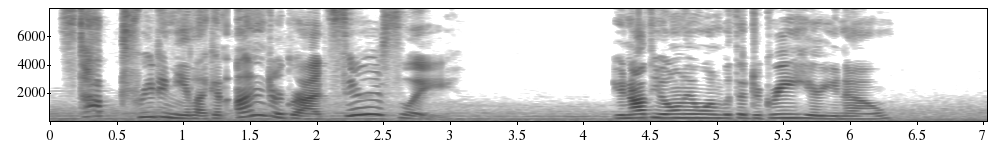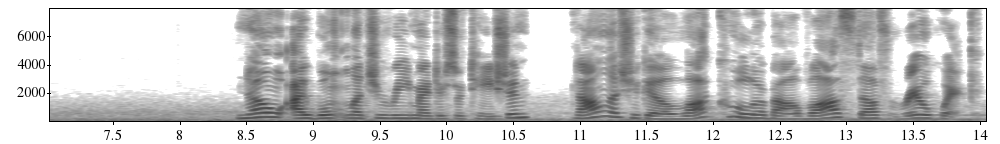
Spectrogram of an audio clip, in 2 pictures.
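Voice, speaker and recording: A woman playing a cocky, sarcastic tomboy adventurer in an audio roleplay, slangy and expressive in her exasperation. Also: a little high, normal speed, slight background noise. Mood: defensive, cocky. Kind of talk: scripted ASMR-style audio roleplay, one-sided dialogue.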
